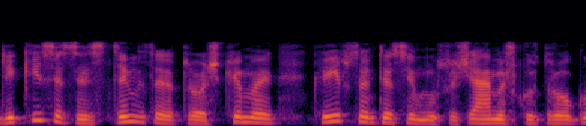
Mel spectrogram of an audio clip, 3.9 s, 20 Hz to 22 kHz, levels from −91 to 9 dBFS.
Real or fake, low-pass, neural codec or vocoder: fake; 5.4 kHz; codec, 16 kHz, 2 kbps, FreqCodec, larger model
